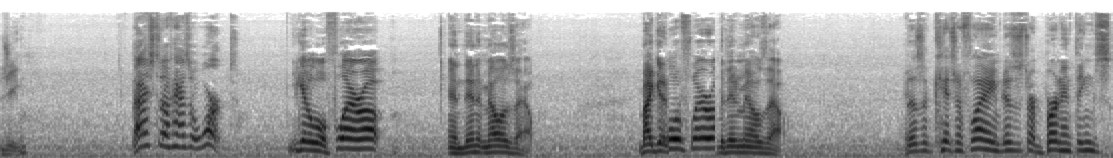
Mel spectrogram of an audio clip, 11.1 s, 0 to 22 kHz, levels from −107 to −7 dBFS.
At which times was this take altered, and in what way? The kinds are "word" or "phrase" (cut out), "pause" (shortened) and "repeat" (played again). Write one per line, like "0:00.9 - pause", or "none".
0:02.9 - word
0:06.7 - word
0:07.1 - word
0:09.1 - phrase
